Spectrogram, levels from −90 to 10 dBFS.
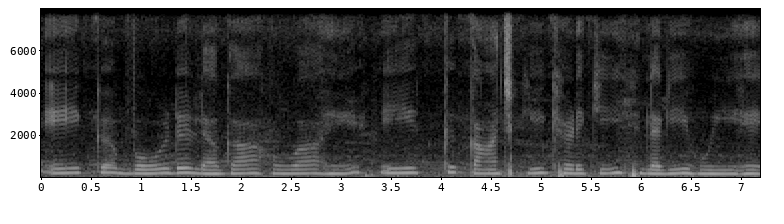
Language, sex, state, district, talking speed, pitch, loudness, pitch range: Hindi, female, Uttar Pradesh, Ghazipur, 100 wpm, 195 Hz, -34 LUFS, 185-215 Hz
